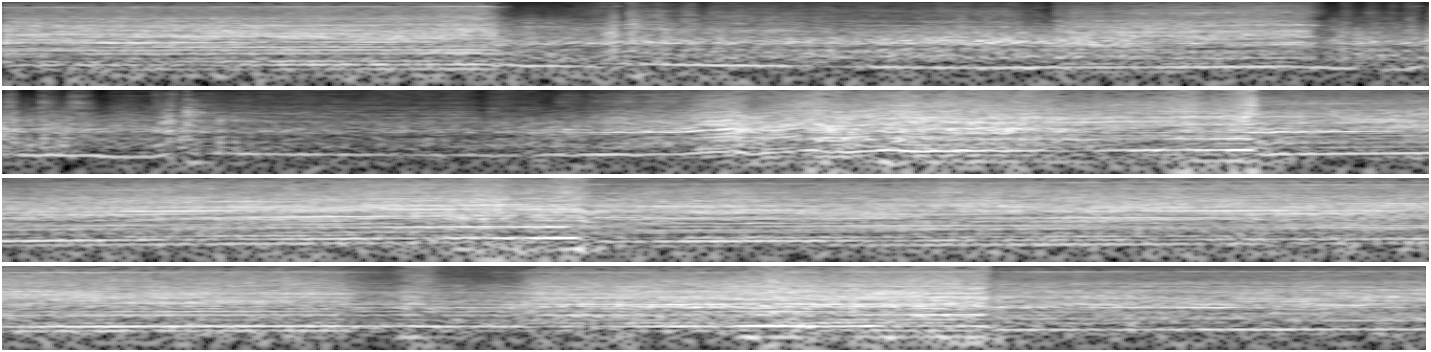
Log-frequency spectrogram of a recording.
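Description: A racing car engine roars, revving up and dropping with each gear change.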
